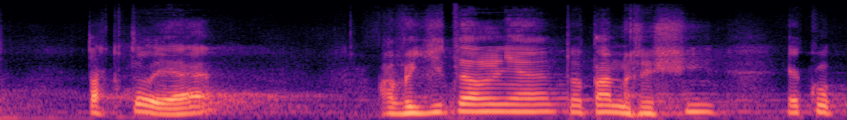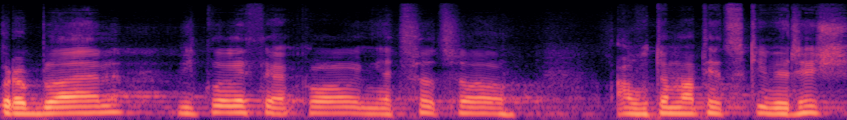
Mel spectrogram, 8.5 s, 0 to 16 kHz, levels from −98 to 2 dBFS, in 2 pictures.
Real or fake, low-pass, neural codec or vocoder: fake; 14.4 kHz; codec, 32 kHz, 1.9 kbps, SNAC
